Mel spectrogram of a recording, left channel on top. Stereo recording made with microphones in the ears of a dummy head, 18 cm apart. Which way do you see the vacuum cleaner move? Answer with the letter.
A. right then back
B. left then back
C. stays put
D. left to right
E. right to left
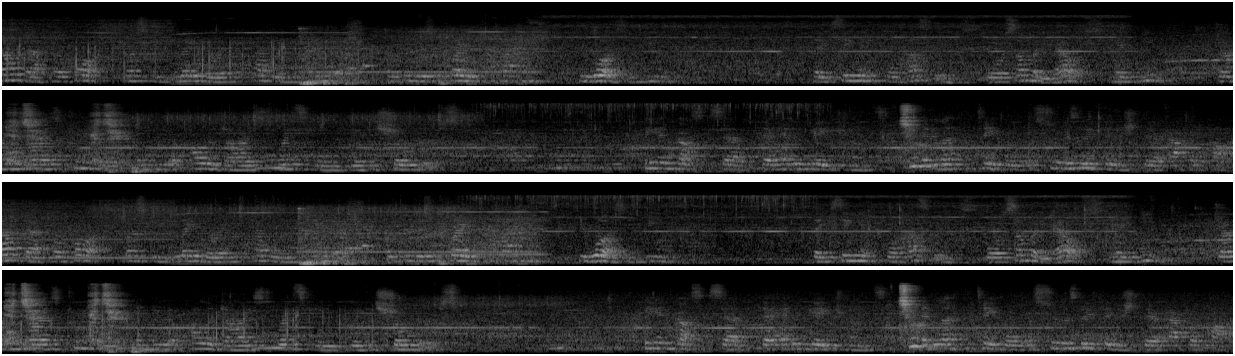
A.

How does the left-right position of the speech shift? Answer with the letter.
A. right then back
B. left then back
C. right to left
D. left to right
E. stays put
E.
